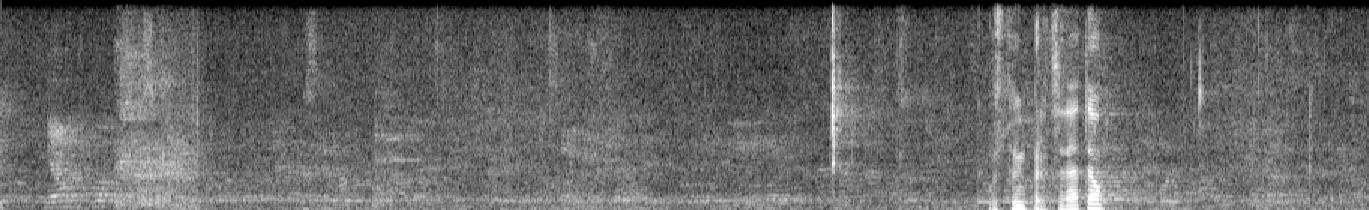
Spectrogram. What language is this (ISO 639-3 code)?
bul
